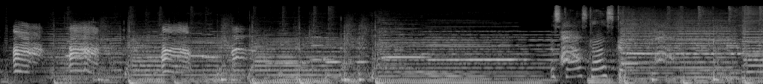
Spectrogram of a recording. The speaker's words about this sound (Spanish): Y estamos oyendo aquí cuernitos y patos y de todo.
